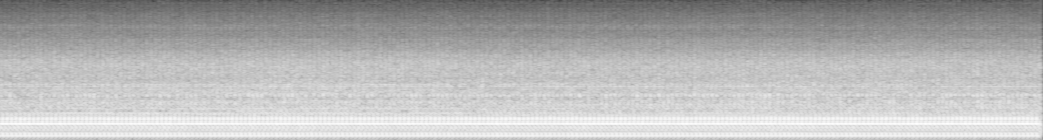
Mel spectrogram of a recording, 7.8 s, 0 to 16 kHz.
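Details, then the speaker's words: Titan 7500 W diesel generator, revived non-runner, started with compression release and weak jump box: very even steady drone with constant hum and no knocks or misses; running healthy. "i had to use the compression release because man it hit hard that could be because our jumper box isn't that great man that sounded good"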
